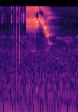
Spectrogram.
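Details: Blue-black grassquit delivering one loud, sizzling high-pitched phrase about half a second long, sweeping downward at the end, after a few faint ticks.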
